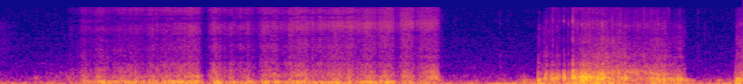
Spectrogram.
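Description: A small foam dauber on a wooden stick handle brushes and rubs a large, soft, porous yellow synthetic foam sponge held upright beside the microphone. The result is a dull, low, muffled rubbing and scraping with no bright edge, broken by brief pauses between strokes.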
